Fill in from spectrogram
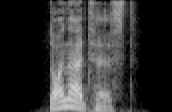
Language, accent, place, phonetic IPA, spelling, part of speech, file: German, Germany, Berlin, [ˈdɔnɐtəst], donnertest, verb, De-donnertest.ogg
- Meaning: inflection of donnern: 1. second-person singular preterite 2. second-person singular subjunctive II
